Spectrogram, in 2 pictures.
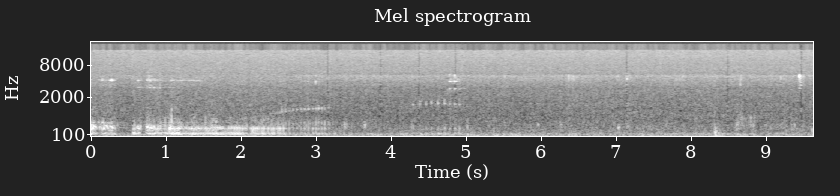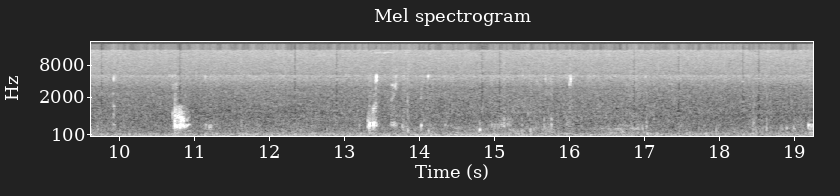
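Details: Low gurgling rumble then faint scattered gurgles and squeaks over a steady hiss; stomach growling (borborygmi).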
